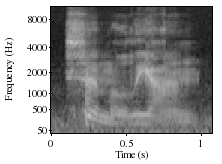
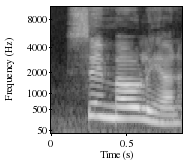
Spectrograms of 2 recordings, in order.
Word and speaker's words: Simoleon: how to do it guys Simoleon Simoleon okay there that's that's how the video says to do it guys that's how you do it Simoleon there we go so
